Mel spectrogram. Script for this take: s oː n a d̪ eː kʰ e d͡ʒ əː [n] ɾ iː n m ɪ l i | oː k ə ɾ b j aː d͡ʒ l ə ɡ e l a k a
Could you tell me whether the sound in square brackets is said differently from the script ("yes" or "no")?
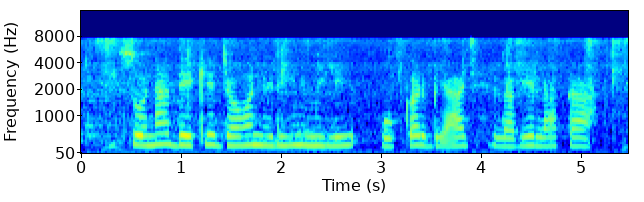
no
